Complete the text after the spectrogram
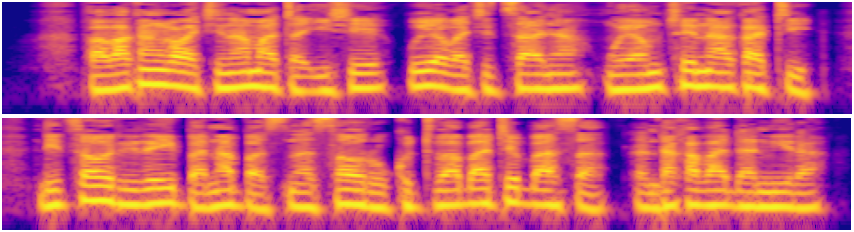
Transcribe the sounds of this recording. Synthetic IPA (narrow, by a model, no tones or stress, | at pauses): paʋakaŋɡaʋat͡ʃinamataiʃe̞uje̞ʋat͡ʃit͡saɲamwejamut͡ʂe̞naːkaːti | ndit͡sauɾire̞ibʱanabʱasinasauɾo̞kutiʋaɓate̞ɓasarandakaʋaɗaniːɾa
